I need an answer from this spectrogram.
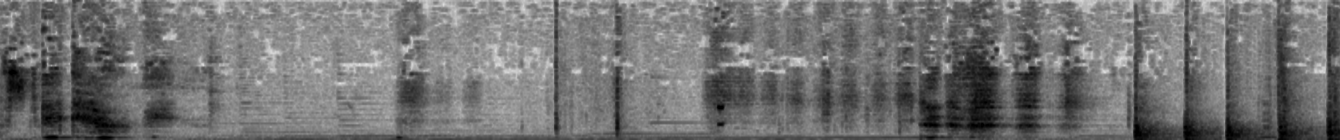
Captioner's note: sobbing; knocking loudly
